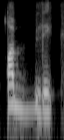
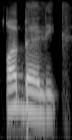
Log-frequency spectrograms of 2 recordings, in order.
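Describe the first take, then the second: First: The b is stopped with no bounce. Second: The b is released with a short bounce. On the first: The speaker calls it wrong. "We don't say qablik" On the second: The speaker calls it right. "we do bounce it"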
